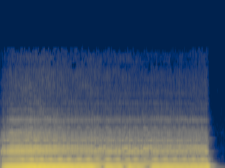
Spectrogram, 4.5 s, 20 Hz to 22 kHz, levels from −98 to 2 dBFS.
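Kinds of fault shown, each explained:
No dropouts, clipping, glitches or other technical faults can be heard at any point in this recording of sounds.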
